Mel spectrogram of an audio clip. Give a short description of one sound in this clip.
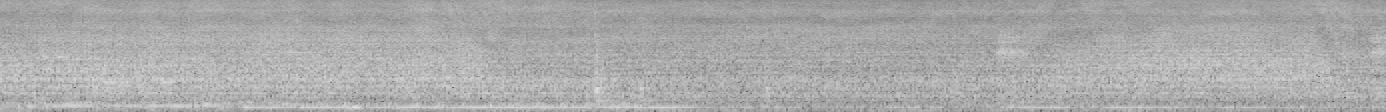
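A gas torch hisses and roars steadily.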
